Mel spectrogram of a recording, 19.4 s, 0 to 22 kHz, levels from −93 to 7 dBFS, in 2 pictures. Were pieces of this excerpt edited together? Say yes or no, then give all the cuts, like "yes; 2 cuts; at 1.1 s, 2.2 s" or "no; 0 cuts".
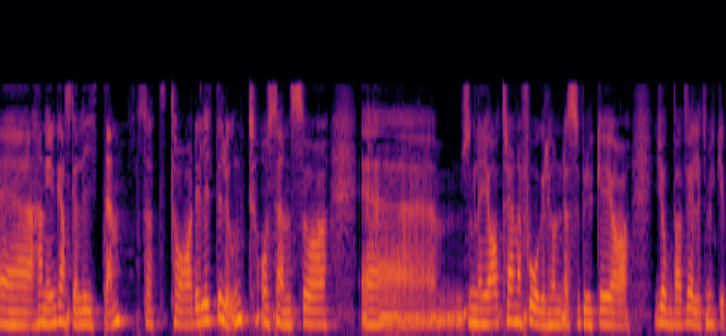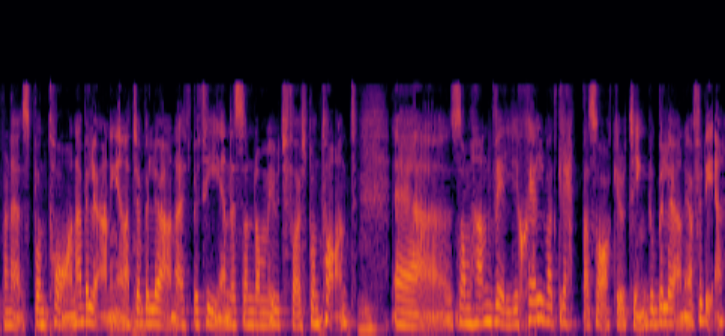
yes; 1 cut; at 1.8 s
